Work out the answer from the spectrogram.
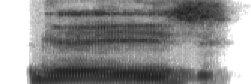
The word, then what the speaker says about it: Ge'ez: Gaze.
